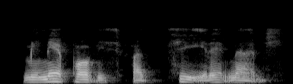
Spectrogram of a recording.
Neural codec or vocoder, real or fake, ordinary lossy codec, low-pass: none; real; Opus, 32 kbps; 5.4 kHz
